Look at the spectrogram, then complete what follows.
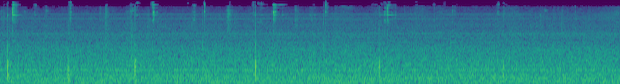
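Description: A steady, low engine hum fills the cabin of Mr. Durov's personal plane before takeoff, constant, with a few faint clicks scattered through it and no one talking.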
